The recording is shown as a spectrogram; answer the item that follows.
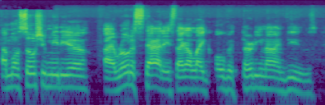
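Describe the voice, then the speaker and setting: A man's voice: medium pitch, normal speed, no echo, rough recording. Chatty man with a dry close sound. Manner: animated, laughs often, many fillers. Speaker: podcast co-host. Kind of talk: excited casual sports chat.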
